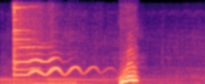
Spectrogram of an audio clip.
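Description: A cartoon-style comedy sound effect: a bright tone that holds and then wobbles up and down in pitch for just under a second, over a soft music bed. A short, rising vocal syllable follows a little after a second in.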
